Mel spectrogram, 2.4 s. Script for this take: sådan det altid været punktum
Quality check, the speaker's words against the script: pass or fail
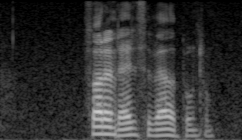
pass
